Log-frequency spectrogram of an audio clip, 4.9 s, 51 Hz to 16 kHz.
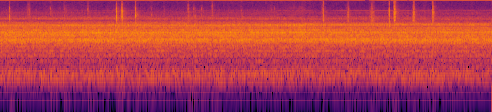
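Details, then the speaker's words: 1964 Sony 9-304U portable TV after fixing the bad detector diode: steady, even static hiss with no squealing, motorboating or vertical noise; the set is now working normally. "ooh no more squealing no more motor boating no more wow do we have static we do no more uh vertical noise no more horizontal squealing it's no longer a noise toy then look"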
